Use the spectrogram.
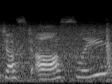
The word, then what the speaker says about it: Justass: to the Adelaide Fringe how do you pronounce it do you pronounce it like that I say the just asle okay so a little bit more of the pun of the Justice League sort of business but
